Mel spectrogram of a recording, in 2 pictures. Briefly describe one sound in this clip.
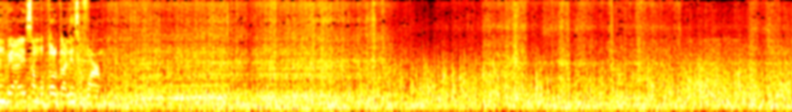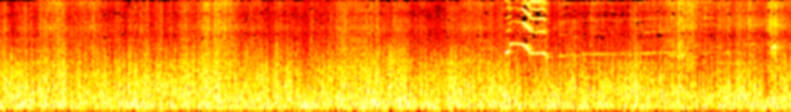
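Loud wind rushes past as a motorcycle rides along a road.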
